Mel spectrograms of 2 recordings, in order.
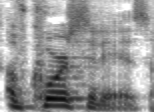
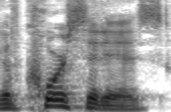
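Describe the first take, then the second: First: "Of course it is" jumps much higher; high emphatic repeat. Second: Said in the usual way. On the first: Retold or imitated. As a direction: say "Of course it is" again, pitched far up.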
